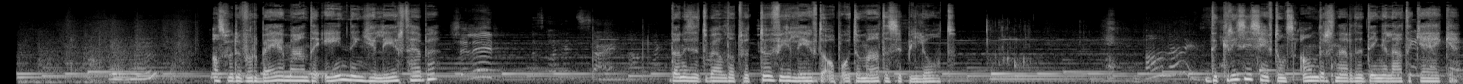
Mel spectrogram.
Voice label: flemish narration

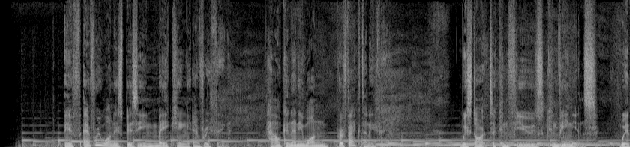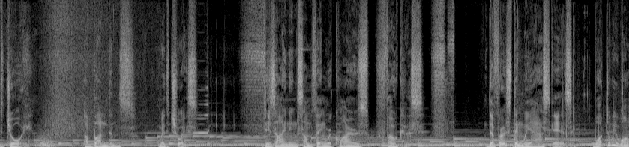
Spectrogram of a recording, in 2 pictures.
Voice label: english international explainer videos

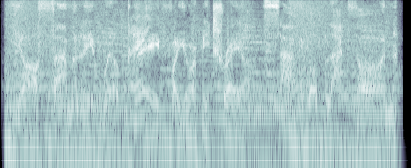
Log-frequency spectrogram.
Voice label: english international video games

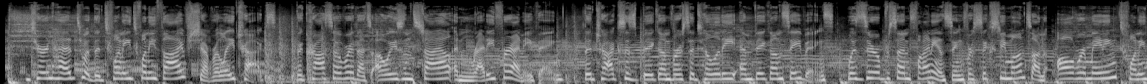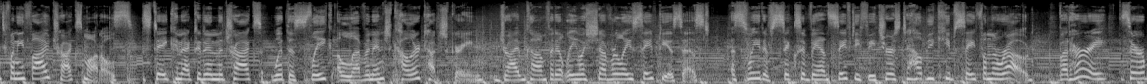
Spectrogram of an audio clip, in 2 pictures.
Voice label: english canadian automotive

